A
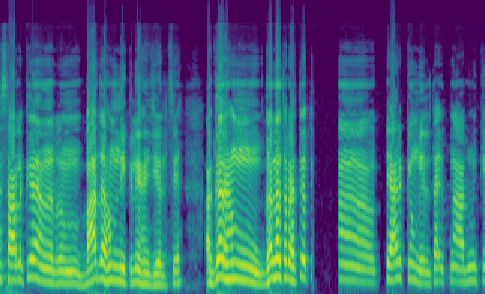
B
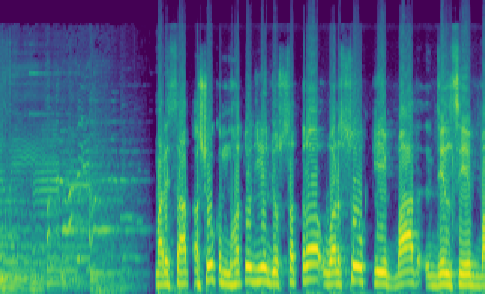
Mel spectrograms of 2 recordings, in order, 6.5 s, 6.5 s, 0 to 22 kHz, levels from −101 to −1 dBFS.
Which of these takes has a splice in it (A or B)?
B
